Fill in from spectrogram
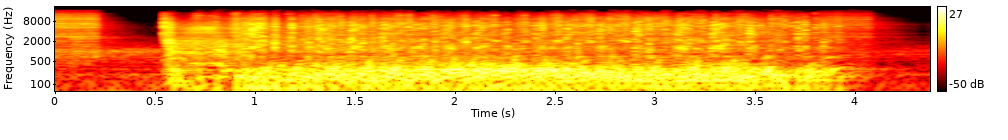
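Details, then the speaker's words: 1983 Mercury Capri RS 5.0 V8 that sat over 20 years with a frozen motor, now cranking and firing strongly on sprayed brake cleaner for about three seconds, then dying; one plug had a zero gap earlier. "All right, let's try this again. I'm going to use a little brake cleaner for fuel. It's atomized better."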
